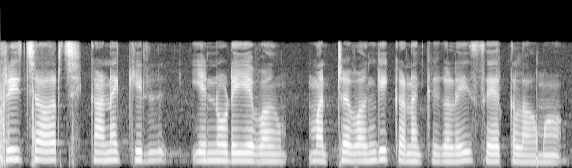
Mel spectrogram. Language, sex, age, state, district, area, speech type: Tamil, female, 30-45, Tamil Nadu, Tiruvannamalai, urban, read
